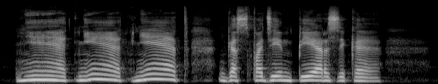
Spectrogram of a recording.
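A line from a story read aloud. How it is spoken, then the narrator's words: Rat wheezing soothingly. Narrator (Russian): засипела крыса, стараясь его успокоить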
